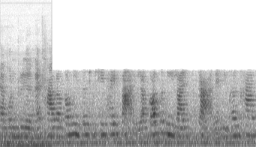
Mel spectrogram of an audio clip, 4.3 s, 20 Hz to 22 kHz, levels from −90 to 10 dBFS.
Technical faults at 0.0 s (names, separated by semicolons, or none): none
